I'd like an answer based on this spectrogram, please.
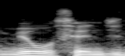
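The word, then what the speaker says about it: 妙宣寺: で、妙千寺の読み方も合ってるかって聞いたら、ちゃんと妙線寺の読み方は妙千寺ですと書いてます。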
